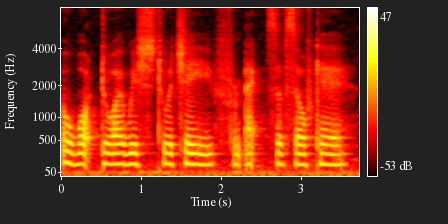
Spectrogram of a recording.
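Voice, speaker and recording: A woman leading a guided meditation and body scan in a soft, soothing, gentle voice, speaking in short, spaced phrases. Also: sits low, monotone, a little slow.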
